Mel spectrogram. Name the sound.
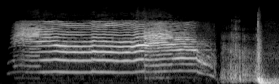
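cat yowling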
